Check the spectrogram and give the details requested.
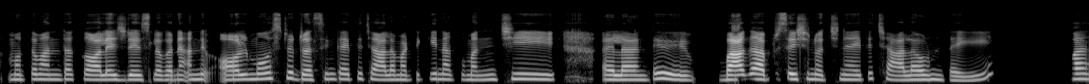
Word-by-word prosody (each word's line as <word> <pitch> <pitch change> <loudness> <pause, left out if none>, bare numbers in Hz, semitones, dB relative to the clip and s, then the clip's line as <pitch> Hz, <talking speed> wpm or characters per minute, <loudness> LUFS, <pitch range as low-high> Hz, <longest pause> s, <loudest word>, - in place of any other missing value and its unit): మొత్తం 230 +1 -3
అంతా 230 0 -4 0.2
కాలేజి 220 -1 +3
డేస్‌లో 220 0 0
గాని, 215 +1 -1
అన్ని 230 +1 -2 0.2
ఆల్మోస్ట్ 245 +6 0
డ్రెస్సింగ్‌‌కి 245 +3 -1
అయితే 240 +2 -7
చాలా 220 -1 +2
మటికి 225 +3 -7
నాకు 230 -1 -6
మంచి 230 +4 -3 0.9
ఎలా 215 0 +3
అంటే, 215 +5 -2 0.7
బాగా 225 +3 +9
అప్రిసియేషనొచ్చినయి 235 -2 -2
అయితే 220 +5 -6
చాలా 210 0 0
ఉంటాయి. 195 -5 -5 1.0
ప - - 0
225 Hz, 115 wpm, -21 LUFS, 215-235 Hz, 1.0 s, బాగా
